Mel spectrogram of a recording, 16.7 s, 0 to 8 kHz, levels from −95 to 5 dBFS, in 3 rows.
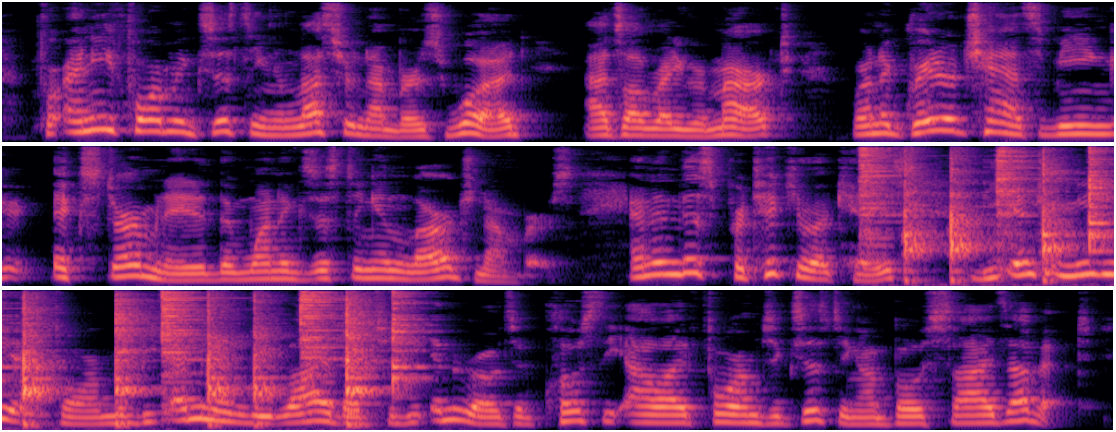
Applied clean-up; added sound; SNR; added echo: classical method log-MMSE.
